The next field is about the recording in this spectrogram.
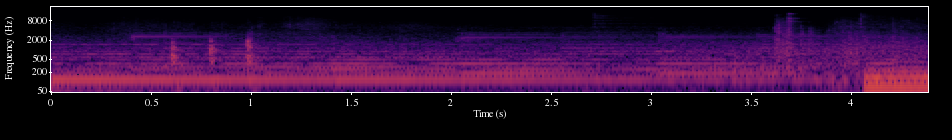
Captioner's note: gentle knocking; tense music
